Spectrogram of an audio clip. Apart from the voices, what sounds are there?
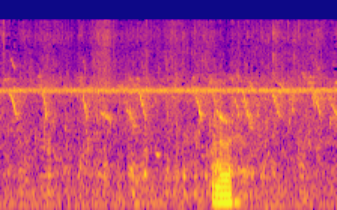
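chickens clucking while being fed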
